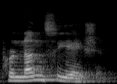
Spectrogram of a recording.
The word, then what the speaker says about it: pronunciation: Well, we say pronounce, pronounced, and pronouncing, but pronunciation. There's no noun in this word. It's pronunciation.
